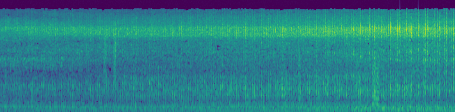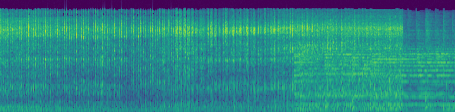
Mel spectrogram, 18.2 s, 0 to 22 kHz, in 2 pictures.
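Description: Hot rod's V8 engine running, a fast even run of exhaust pulses that slowly grows louder. Music comes in about fifteen seconds in.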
